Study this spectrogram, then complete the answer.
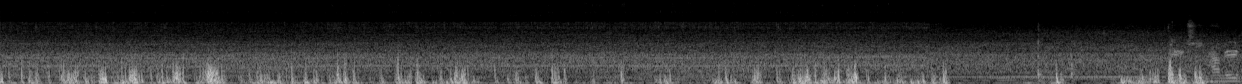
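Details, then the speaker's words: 1973 Frigid (Mitsubishi) 16-inch GT16-S oscillating fan, high speed: steady rushing airflow with gusty buffeting, no rattle or ticking; normal running. "Go to the high speed. No rattle on the high speed."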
